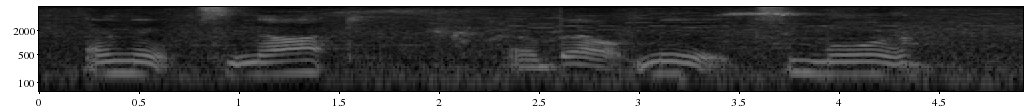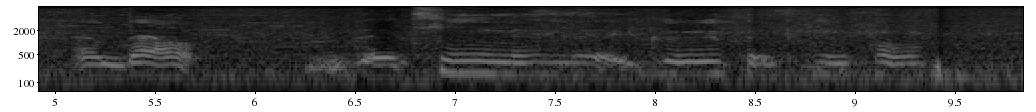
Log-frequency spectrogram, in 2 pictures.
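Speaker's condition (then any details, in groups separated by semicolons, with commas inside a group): Cerebral palsy; cannot walk unaided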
